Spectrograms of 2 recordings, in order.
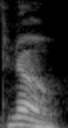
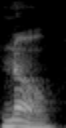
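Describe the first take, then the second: First: "kno" with the K pronounced before the N; K sounded. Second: "no" starting straight on N, the K silent. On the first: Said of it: "The K in no is". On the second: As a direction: say "no" with no K sound. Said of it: "so it pronounced like no". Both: Shown as a demonstration.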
